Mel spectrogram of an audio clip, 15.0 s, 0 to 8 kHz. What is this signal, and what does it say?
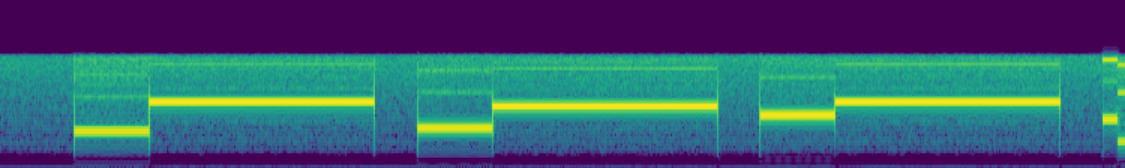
Two-tone page, heard as a one-second tone, then a three-second tone, about 670 then 1220 Hz, about 730 then 1120 Hz, about 950 then 1220 Hz. It is heard from 1.0 to 14.1 s.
